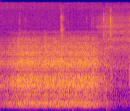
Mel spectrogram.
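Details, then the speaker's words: Accutrak VPE-GN PRO ultrasonic leak detector scanning a pressurised pipe: a steady rushing hiss for about a second, heard as a pitch change over the baseline static, then fading; gas escaping from a leak. "what you're listening for basically is a change of pitch as you go across something you hear hear that change um so anyways so that's that's about the leak size we have here"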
